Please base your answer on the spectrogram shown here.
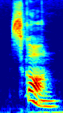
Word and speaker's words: scone: we say the word scone. Some people say that it ought to be pronounced with the long O sound, whereas others feel it should be pronounced as scone with the short O.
